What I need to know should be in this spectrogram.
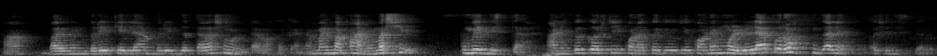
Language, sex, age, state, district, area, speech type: Goan Konkani, female, 60+, Goa, Quepem, rural, spontaneous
